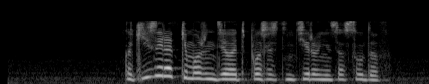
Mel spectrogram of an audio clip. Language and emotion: Russian, positive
